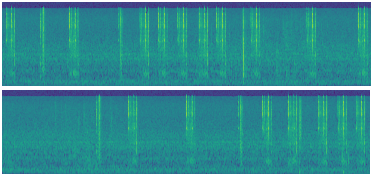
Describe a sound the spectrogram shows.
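Short menu clicks sound repeatedly as options change.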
